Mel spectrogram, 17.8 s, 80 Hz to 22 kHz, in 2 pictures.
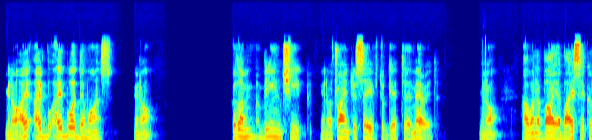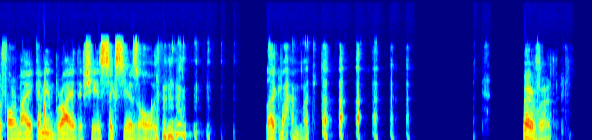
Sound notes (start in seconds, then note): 13.0 Ketawa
